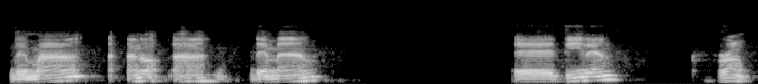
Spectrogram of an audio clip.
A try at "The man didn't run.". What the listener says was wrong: The man didn't run. Yes. Great job.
